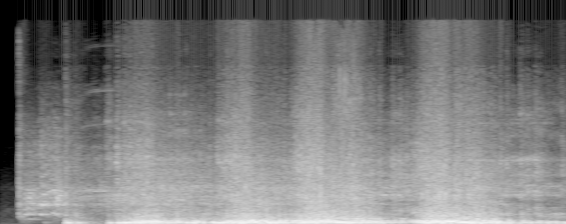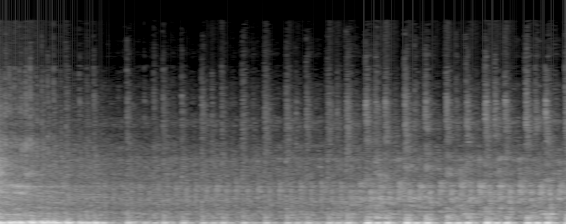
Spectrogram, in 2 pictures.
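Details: Vintage British motorcycle after cleaning pilot jets, first start: fires quickly, revs strongly a couple of times, then settles to a steady even twin-cylinder idle thump; starts and idles cleanly.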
